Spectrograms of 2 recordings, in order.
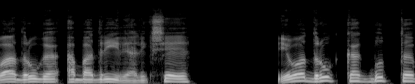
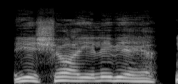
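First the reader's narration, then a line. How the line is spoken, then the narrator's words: Strained hoarse voice. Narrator (Russian): не своим голосом прохрипел рядом Петр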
